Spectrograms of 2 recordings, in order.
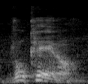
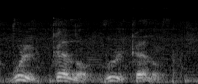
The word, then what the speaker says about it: Vulcano: o americano, o europeu, fala Volcano, eles acreditam que seja vulcão. Tá? Que quem lê um pouquinho mais vai ver que é vulcano, deveria, os latinos pronunciam assim, vai ver que é o deus do metal.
